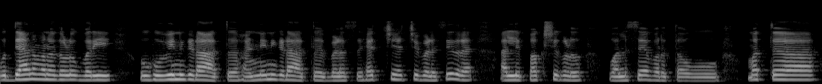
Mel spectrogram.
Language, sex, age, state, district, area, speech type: Kannada, female, 45-60, Karnataka, Gadag, rural, spontaneous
